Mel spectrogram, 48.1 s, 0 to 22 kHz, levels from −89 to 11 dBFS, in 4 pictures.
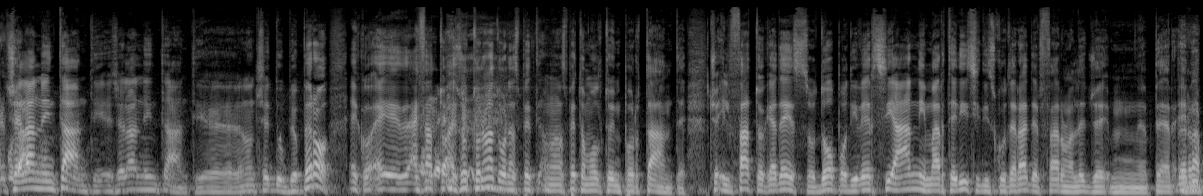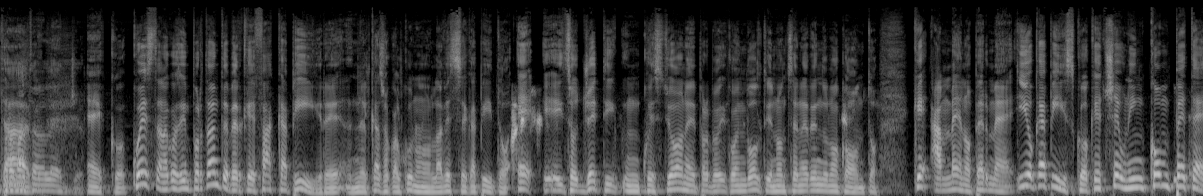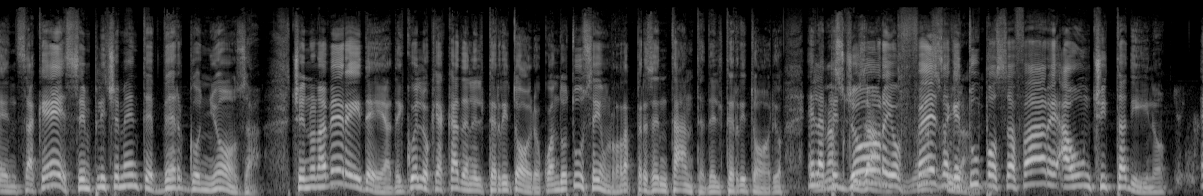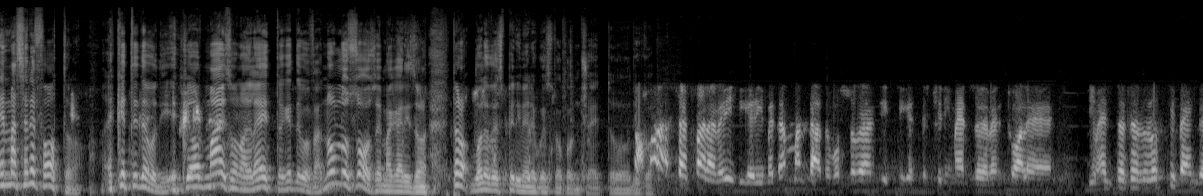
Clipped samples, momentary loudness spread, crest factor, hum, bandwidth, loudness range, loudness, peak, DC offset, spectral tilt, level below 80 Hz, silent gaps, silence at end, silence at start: under 0.1%; 9 LU; 18 dB; none; 19 kHz; 4 LU; -23 LUFS; -4 dBFS; under 0.1%; -5 dB/octave; -46 dBFS; none; 0 s; 0 s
